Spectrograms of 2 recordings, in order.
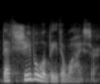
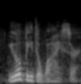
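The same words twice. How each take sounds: First: Voiceless whisper, soft and low. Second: Said in the usual way. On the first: Real, not acted. Preacher warning the congregation, whispered. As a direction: drop to a knowing whisper. Repeated line, now whispered.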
